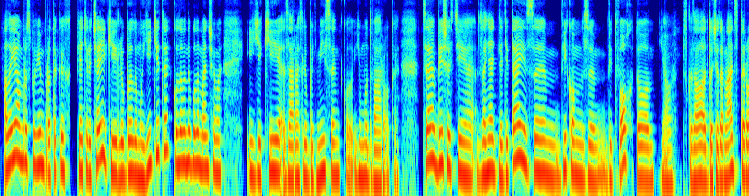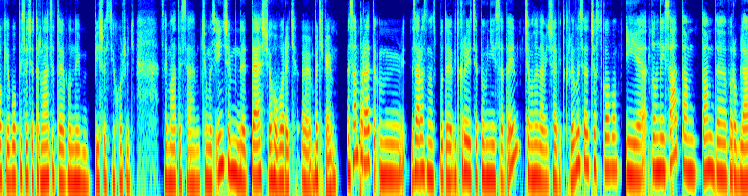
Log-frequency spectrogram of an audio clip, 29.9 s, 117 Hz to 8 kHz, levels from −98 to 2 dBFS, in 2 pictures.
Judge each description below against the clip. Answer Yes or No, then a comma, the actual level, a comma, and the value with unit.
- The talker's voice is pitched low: No, medium, 185 Hz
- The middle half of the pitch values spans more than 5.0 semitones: No, average, 3.3 semitones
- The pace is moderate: No, fast, 160 wpm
